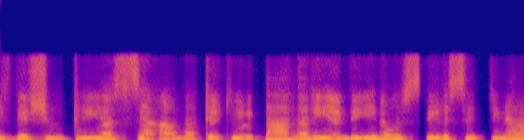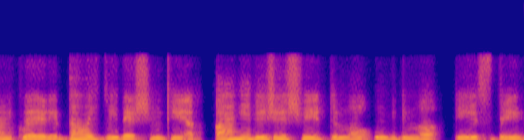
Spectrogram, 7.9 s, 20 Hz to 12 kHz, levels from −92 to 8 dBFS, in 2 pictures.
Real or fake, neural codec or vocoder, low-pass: fake; codec, 16 kHz, 0.5 kbps, FreqCodec, smaller model; 7.2 kHz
